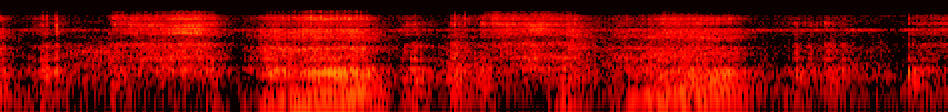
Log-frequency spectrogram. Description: ken the pancho look alike sleeping and snoring looking very uncomfortable!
